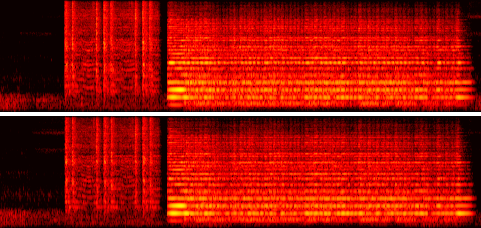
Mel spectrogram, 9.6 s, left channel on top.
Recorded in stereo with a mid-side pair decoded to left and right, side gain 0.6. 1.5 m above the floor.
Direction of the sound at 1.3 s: 65° left.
